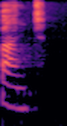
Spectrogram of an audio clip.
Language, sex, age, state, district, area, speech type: Gujarati, female, 18-30, Gujarat, Mehsana, rural, read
